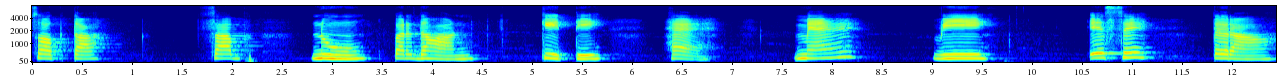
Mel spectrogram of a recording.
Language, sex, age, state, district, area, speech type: Punjabi, female, 18-30, Punjab, Hoshiarpur, rural, spontaneous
